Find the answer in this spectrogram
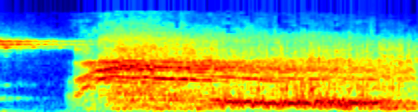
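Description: An adult tiger roaring: one long, loud, rough call starting about half a second in, its pitch falling slightly as it goes.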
